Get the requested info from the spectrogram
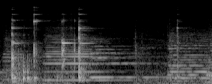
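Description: Background music with a few sharp clinks of tableware, cups and glasses on a table, in the first second.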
